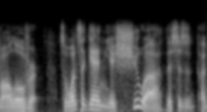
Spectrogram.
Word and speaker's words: Yeshua: seen valve ein and the way that you pronounce that is Yeshua that's it Yeshua all right so Yeshua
